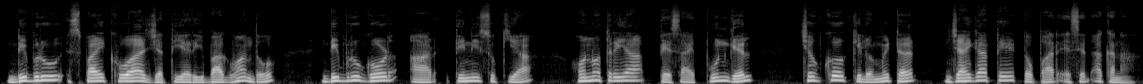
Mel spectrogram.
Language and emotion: Santali, neutral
